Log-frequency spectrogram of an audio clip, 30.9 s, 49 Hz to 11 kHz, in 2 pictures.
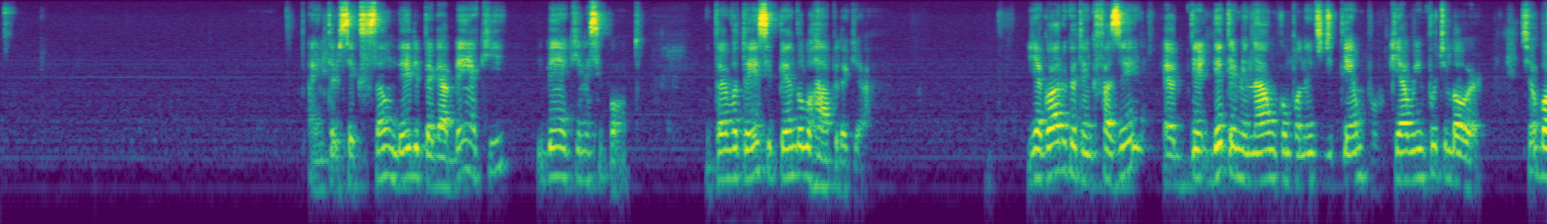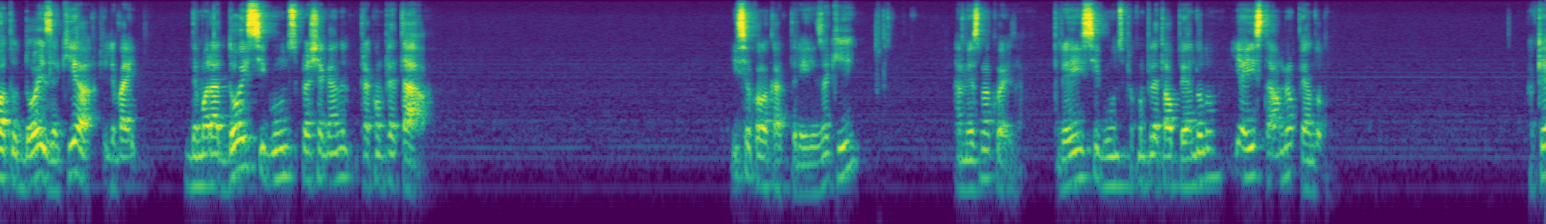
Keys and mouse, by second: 7.7 click, 15.1 click, 16.2 2, 19.1 click, 23.4 click, 24.3 3, 24.6 click.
